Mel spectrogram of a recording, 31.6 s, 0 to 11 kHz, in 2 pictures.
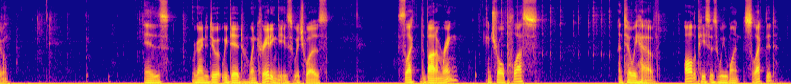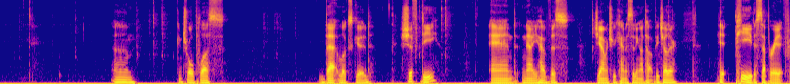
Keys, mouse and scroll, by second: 0.6-1.3 scroll up 5, 1.3 shift+middle click, 2.3 Tab, 2.7-3.5 scroll up 3, 3.8 alt+click, 5.2 shift+middle click, 9.8 ctrl+KP_Add, 10.0 ctrl+KP_Add, 10.8-12.5 ctrl+KP_Add, 13.1-13.7 scroll up 6, 13.7 shift+middle click, 14.2 middle click, 15.0 scroll up 2, 15.6 shift+middle click, 18.7 ctrl+KP_Add, 18.9 ctrl+KP_Add, 19.6 ctrl+KP_Add, 20.9-21.9 scroll down 7, 21.6 middle click, 24.1 shift+d, 27.6 g, 30.4 p.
